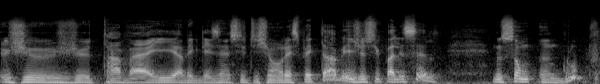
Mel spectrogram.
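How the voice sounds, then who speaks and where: A man talks at a fairly slow pace. His voice is fairly low, with ordinary pitch variation. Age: 60s. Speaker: aviation industry expert. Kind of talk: interview. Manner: hesitant, many fillers.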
